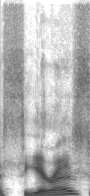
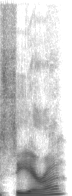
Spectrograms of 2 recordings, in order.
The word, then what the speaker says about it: Sierra: mistake but people did said the sieras with an S instead of just the Sierra the phones would ring off the hook of people correcting that new reporter it's not the sieras it's the Sierra you wonder why people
